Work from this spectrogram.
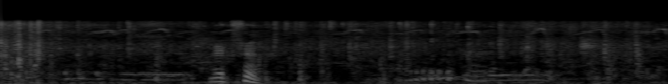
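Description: Red wild pigeons in a loft giving soft, low rolling coos, with someone speaking close by over them and a faint background hiss.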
